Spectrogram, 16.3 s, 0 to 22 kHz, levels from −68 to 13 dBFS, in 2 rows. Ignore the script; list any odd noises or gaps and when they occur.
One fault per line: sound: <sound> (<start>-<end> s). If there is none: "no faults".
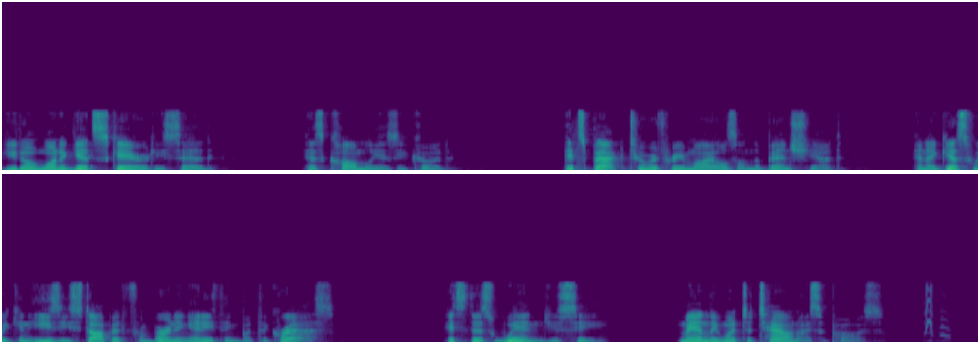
sound: squeak (15.8-16.1 s)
